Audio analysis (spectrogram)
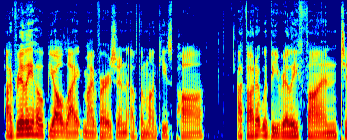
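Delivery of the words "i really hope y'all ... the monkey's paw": plain reading voice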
